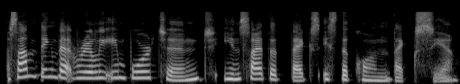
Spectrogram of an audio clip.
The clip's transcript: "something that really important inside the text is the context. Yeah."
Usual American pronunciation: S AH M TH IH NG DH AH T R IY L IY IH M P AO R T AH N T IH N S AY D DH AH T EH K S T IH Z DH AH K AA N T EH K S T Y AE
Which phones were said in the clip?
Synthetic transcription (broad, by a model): S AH M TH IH NG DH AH T R IY L IY IH M P AO R T AH N T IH N S AY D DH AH T EH K S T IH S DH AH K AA N T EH K S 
